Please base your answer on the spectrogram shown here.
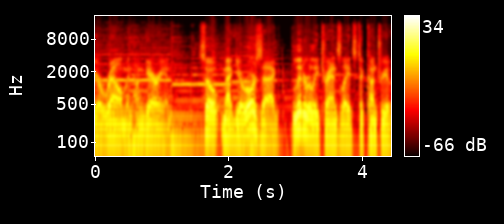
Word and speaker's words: Magyarország: Today we're talking about Hungary, or as the Hungarians call it, Magyarország. Now if you're wondering how on earth to pronounce that, don't worry, you're not alone. Magyarország is one of those words that looks a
